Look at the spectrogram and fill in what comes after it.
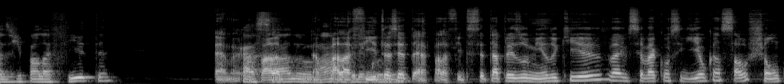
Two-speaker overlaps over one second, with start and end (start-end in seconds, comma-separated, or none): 2.4-4.0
